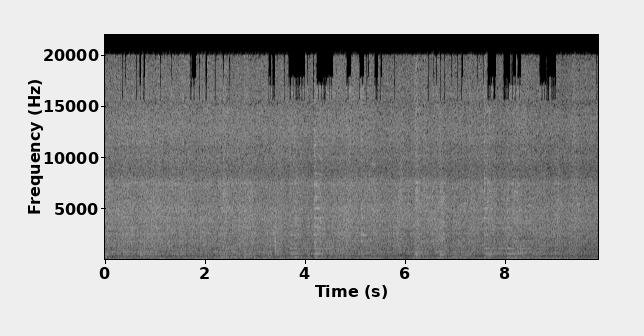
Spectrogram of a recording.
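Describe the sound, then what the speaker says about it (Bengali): Chopped ash gourd stir-fries in a pan over a high gas flame, giving a steady, loud sizzle and hiss with occasional stirring scrapes, close up and without any talking. "এখন আমি এর মধ্যে দিয়ে দেবো কেটে রাখা চাল কুমড়ো গ্যাসের ফ্লেমটা হাইতে রেখে চাল কুমড়োটা বেশ কয়েক সেকেন্ড একটু নাড়াচাড়া করে নেব"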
